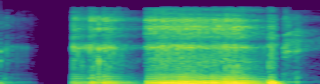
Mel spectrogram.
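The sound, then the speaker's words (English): A voice imitates the faint vibrating buzz heard inside a hybrid car with the engine off: a short rough drone, then a longer, steadier low rattling hum that ends with a small push, fairly loud with no talking. “apparently, it was the the vibration of the uh,”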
